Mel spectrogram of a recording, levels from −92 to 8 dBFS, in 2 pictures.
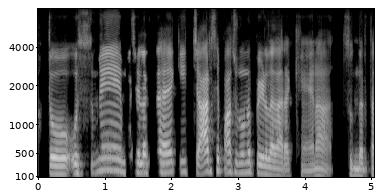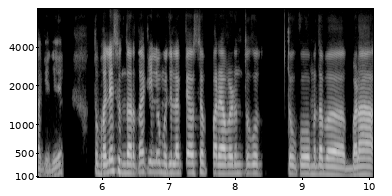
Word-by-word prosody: तो 140 -1 +5 0.2
उसमें 195 +7 -1
मुझे 170 -1 -5
लगता 160 +2 0
है 170 +1 +4
कि 175 +1 -8
4 180 +1 +6
से 195 +2 -4
5 175 -2 0
उन्होंने 165 +1 -3
पेड़ 150 -2 +3
लगा 120 -3 +2
रखें, 105 -1 -9
हैं 100 +1 -6
ना? 110 -5 -4 0.2
सुंदरता 115 +1 -4
के 95 - -11
लिए। 125 +10 -5 0.5
तो 160 - -5
भले 155 +6 +4
सुंदरता 165 -2 +1
के 175 0 -4
लिए 170 0 -3
मुझे 160 -1 -3
लगता 155 0 0
है - - +5
उससे 160 +1 -2
पर्यावरण 150 0 +3
तो 155 -1 -7
को 155 - -1 0.5
तो 150 -1 -1
को 145 +1 +2
मतलब 145 0 -1 0.4
बड़ा 135 +2 +3
155 Hz, 205 wpm, -23 LUFS, 140-170 Hz, 0.5 s, 4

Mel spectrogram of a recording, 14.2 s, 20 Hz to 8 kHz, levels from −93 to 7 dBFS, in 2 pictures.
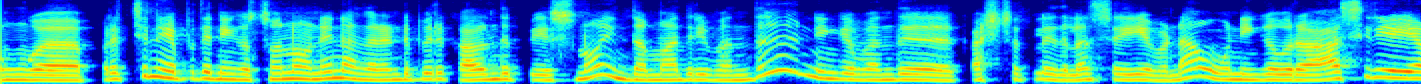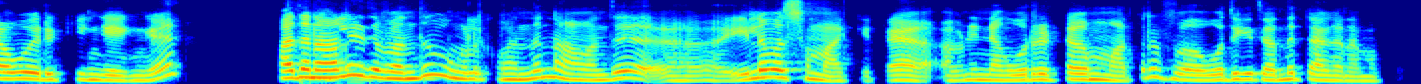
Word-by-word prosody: உங்க 180 -1 +1 0.3
பிரச்சனையை 245 +7 +1
பத்தி 225 +1 -1
நீங்க 190 -2 0
சொன்னோனே 215 +1 +2
நாங்க 200 -5 0
2 190 +1 -2
பேரும் 210 -1 -3
கலந்து 190 +4 +2
பேசுனோம். 215 - -2
இந்த 190 -4 0
மாதிரி 185 +1 -2
வந்து 175 - -3 0.2
நீங்க 220 -4 -1
வந்து 185 +1 -1 0.3
கஷ்டத்தில 195 +1 -5
இதெல்லாம் 185 +3 -3
செய்ய 185 -1 0
வேணாம். 270 - -1 0.2
நீங்க 190 0 -1
ஒரு 180 -1 +3
ஆசிரியையாவும் 230 -2 +3
இருக்கீங்க 195 -2 -3
இங்க. 170 +8 -3 0.7
அதனால 265 0 +7
இத 275 - +4
வந்து 225 +8 +3
உங்களுக்கு 210 -4 -2
வந்து 210 +6 0
நான் 190 -6 -1
வந்து 210 +7 0 0.2
ஆ - - -6 0.3
இலவசமாக்கிட்டேன்." 175 - 0
அப்டின்னு 180 +2 -4
நா 170 - -3
ஒரு 195 +1 0
டெர்ம் 195 -2 +2
மாத்திரம் 250 - -6 0.2
ஒதுக்கி 200 +1 -2
தந்துட்டாங்க 180 -3 -2
நமக்கு. 150 0 -12
195 Hz, 175 wpm, -23 LUFS, 180-225 Hz, 0.7 s, அதனால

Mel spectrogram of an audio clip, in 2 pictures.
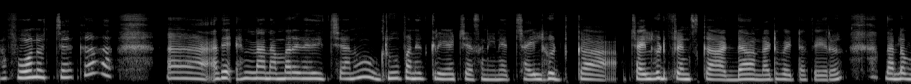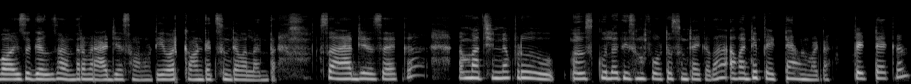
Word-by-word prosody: నా 280 - -6
ఫోన్ 315 +1 +6
వచ్చాక 325 +3 -4 0.9
ఆహ్, 275 -3 0
అదే 300 +3 +4 0.3
నా 280 - +5
నంబర్ 270 +1 +3
అనేది 270 0 +2
ఇచ్చాను. 260 +3 -2 0.2
గ్రూప్ 280 0 -1
అనేది 265 -2 +1
క్రియేట్ 245 -2 0
చేశాను 230 0 -2
నేనే 220 0 -2 0.2
చైల్డ్‌హుడ్ 235 0 +1 0.2
కా 245 - +3 0.4
చైల్డ్‌హుడ్ 250 +2 +5
ఫ్రెండ్స్‌కా 245 -1 +2
అడ్డా 210 +3 +1
అన్నట్టు 225 +2 -1
పెట్టా 220 0 -5
పేరు. 210 +3 -3 0.5
దాంట్లో 255 +1 +4
బాయ్స్ 240 +2 +4
గర్ల్స్ 240 +1 +2
అందరం 240 +1 0
యాడ్ 220 +1 0
చేసాం 225 0 -6
అనమాట. 210 +1 -9
ఎవరు 230 +2 +1
కాంటాక్ట్స్ 225 +1 -2
ఉంటే 225 0 -1
వాళ్ళంతా. 205 0 -7 0.5
సో - - -10 0.2
యాడ్ 255 -1 +3
చేశాక 245 +2 -2 0.7
మా 295 - +6
చిన్నప్పుడు 300 +1 +2 0.5
మా 260 - +2
స్కూల్‌లో 280 -2 0
తీసిన 265 0 0
ఫోటోస్ 255 0 -3
ఉంటాయి 240 -1 -1
కదా! 250 +6 -3
అవన్నీ 275 +2 +2
పెట్టా 250 +3 -2
అనమాట. 220 -2 -3 0.3
పెట్టాక 275 +2 -2
250 Hz, 160 wpm, -26 LUFS, 230-275 Hz, 0.9 s, ఫోన్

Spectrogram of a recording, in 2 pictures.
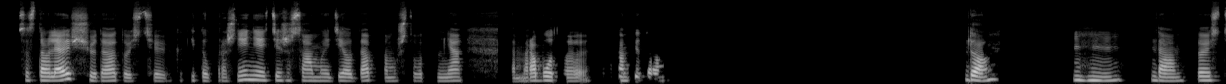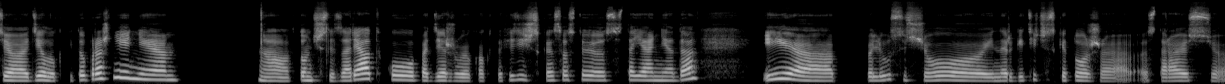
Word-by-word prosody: составляющую, 185 +2 +4
да. 175 +1 0
То 170 -2 -9
есть, 155 +1 -3
э, 155 -2 -7
какие-то 180 -1 -10
упражнения 195 +6 0
те 190 -1 0
же 180 0 -1
самые 170 -2 +2
делать, 165 -1 -3
да, 180 +2 -1
потому 165 -3 -14
что 165 0 -3
вот 160 - -12
у - - -11
меня, 170 +2 -3 0.5
там, 150 +1 -10
работа 175 -2 -1 0.2
за - - -41
компьютером. 180 -2 -4 3.0
Да. 195 -5 +6 0.9
Мгм. 190 0 -3 0.3
Да, 175 -2 -1
то 190 - 0
есть, 190 0 0
а, 180 -2 +4
делаю 190 -2 +2
какие-то 210 - -5
упражнения. 245 -5 +3 0.8
А, 170 -2 -1
в 160 - -31
том 190 +1 -1
числе 185 -2 +1
зарядку, 210 +2 +3
поддерживаю 170 -2 -1
как-то 165 +1 -11
физическое 205 0 -2
состоё 205 -1 -1
состояние, 195 -1 0
да. 235 +9 +1 0.6
И, 255 +5 +4
э, 180 -7 +4 0.3
плюс 195 +5 -2
еще 190 -2 -1 0.6
энергетически 180 +3 -4
тоже 170 -5 -2
стараюсь, 170 +1 +2
185 Hz, 115 wpm, -24 LUFS, 170-200 Hz, 3.0 s, Да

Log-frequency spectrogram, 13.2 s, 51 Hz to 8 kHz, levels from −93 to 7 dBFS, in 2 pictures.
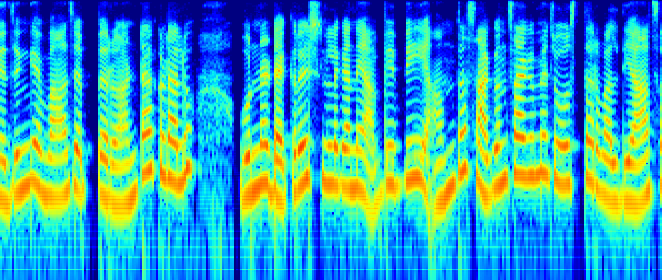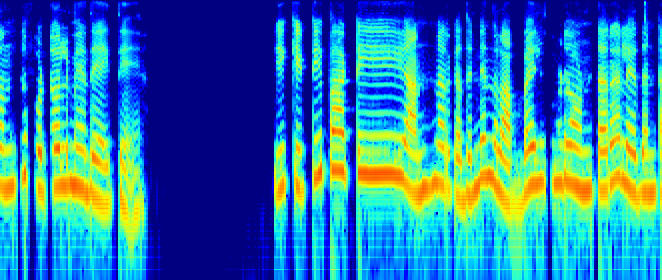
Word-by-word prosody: నిజంగా 250 +7 0
బాగా 230 +1 -1
చెప్పారు. 250 -5 -1
అంటే 235 +9 -2
అక్కడ 350 -3 -2
వాళ్ళు 320 +6 +2 0.6
ఉన్న 260 +4 +3
డెకరేషన్‌లు 290 +7 +2
గాని, 270 -1 +1
అవి 270 +7 -5
ఇవి 310 +3 -2 0.2
అంతా 280 +10 0
సగం 275 +2 +2
సగమే 340 0 +3
చూస్తారు. 290 0 0
వాళ్ళ 210 -1 -1
ధ్యాసంతా 265 +8 -1
ఫోటోలు 275 +2 0
మీద 255 -3 -1
అయితే. 205 0 -7 1.5
ఈ - - -2
కిట్టి 275 +5 -3
పార్టీ 370 -1 +2 0.5
అంటున్నారు 270 +2 -1
కదండీ! 235 +5 -1
ఇందులో 280 -9 +2
అబ్బాయిలు 275 +9 0
కూడా 300 0 0
ఉంటారా? 260 +4 0
లేదంటే 250 0 -1
275 Hz, 135 wpm, -19 LUFS, 245-300 Hz, 1.5 s, ఉన్న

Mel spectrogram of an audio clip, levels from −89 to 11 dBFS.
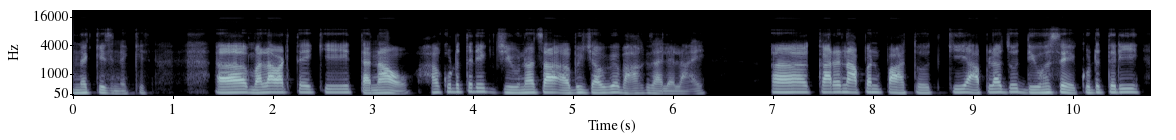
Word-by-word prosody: नक्कीच, 130 -2 -3
नक्कीच. 105 +3 -13 0.7
अ, 140 +2 +7
मला 150 +3 +5
वाटतंय 150 0 +1
की 150 -1 -3
तणाव 120 -2 +3 0.2
हा 150 - -1
कुठेतरी 175 +1 -4
एक 175 - -6
जीवनाचा 140 +1 +2
अविभाज्य 130 +3 -1
भाग 115 +1 -6
झालेला 105 -3 -6
आहे. 100 +2 -12 0.7
अ, 155 0 +4
कारण 160 0 +2
आपण 150 +2 +1
पाहतो 125 -1 -1 0.2
की 150 0 -4
आपला 155 +5 0
जो 170 - -1
दिवस 140 0 -2
आहे, 140 -5 +3
कुठेतरी 150 +3 -2
140 Hz, 140 wpm, -23 LUFS, 125-150 Hz, 0.7 s, अ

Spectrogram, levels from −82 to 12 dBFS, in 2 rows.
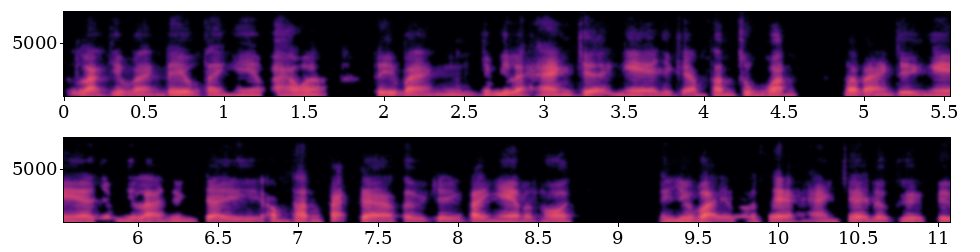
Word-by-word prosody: Tức 235 - -8
là 175 - +6
khi 155 - -1
bạn 120 0 -2
đeo 160 0 +3
tai 170 0 -1
nghe 170 +1 -2
vào 120 0 +1
á, 195 +2 +2 0.3
thì 130 -2 +2
bạn, 120 +7 -1
giống 185 +1 -1
như 190 - +3
là, 115 - +3
hạn 110 +3 +2
chế 175 +9 +2
nghe 170 -3 +1
những 145 -1 -7
cái 180 - 0
âm 175 - -3
thanh 160 -2 +1
xung 160 0 -3
quanh, 165 -1 +4 0.3
và 120 - +4
bạn 110 +1 +1
chỉ 135 +3 +1
nghe, 160 0 +2
giống 180 +2 -6
như 175 - -2
là, 120 0 +2
những 120 +1 -7
cái 185 +3 +1
âm 155 -3 -2
thanh 160 -1 +3
phát 220 +1 +3
ra 155 -2 +4
từ 115 -2 -3
cái 175 +1 -3
tai 160 -1 +4
nghe 155 0 +3
đó 175 - -4
thôi. 160 -1 0 0.6
Thì 120 - -5
như 135 +2 -1
vậy 135 -1 +4
nó 185 - -9
sẽ 130 -1 +3
hạn 105 +3 -5
chế 175 +7 +1
được - - -3
cái 150 +3 -2
cái 160 - -1
155 Hz, 280 wpm, -25 LUFS, 125-170 Hz, 0.6 s, là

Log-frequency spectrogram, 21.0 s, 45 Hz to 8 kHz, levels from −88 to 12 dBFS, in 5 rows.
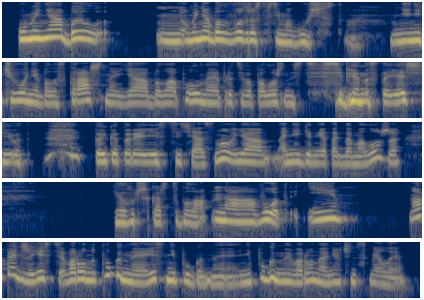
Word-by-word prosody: У 260 - +7
меня 285 +3 +10
был, 255 -1 +4 0.6
э, - - -9
м, 215 -1 +2
у 225 - 0
меня 260 +3 +8
был 245 -2 +4
возраст 235 -2 +1
всемогущества. 200 - -5 0.3
Мне 215 +2 -1
ничего 235 0 +3
не 200 -3 -1
было 180 0 -7
страшно, 220 +2 -3
я 185 +1 -6
была 185 +1 -6
полная 215 -5 -3
противоположность 185 - -8
себе 225 - +5
настоящей, 210 +1 0
вот 195 0 -6 0.7
той, 210 0 +3
которая 210 -1 -2
есть 200 0 -3
сейчас. 170 -5 -8
Ну, 260 0 0
я 210 +2 -3
"Онегин, 200 0 -4
я 185 0 -6
тогда 175 0 -8
моложе" 195 - -4 1.3
"я 190 -1 -1
лучше, 210 +3 -5
кажется, 190 -1 -9
была". 180 -4 -7 0.2
А, 210 -1 0
вот, 240 +2 +1 0.2
и 265 +2 +4 0.7
ну, 305 +4 0
опять 340 -6 -2
же, 205 - -2
есть 265 +1 -2
вороны 235 -1 +2
пуганые, 225 - -1
а - - -5
есть 250 +2 -2
непуганые. 170 -7 -2
Непуганые 215 +3 0
вороны- 215 +3 -2
они 190 +2 -6
очень 205 0 -9
смелые. 175 -6 -11
210 Hz, 150 wpm, -23 LUFS, 190-235 Hz, 1.3 s, меня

